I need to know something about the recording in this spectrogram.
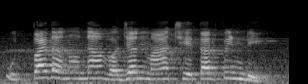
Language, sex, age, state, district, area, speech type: Gujarati, female, 60+, Gujarat, Surat, urban, read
